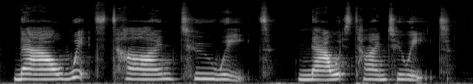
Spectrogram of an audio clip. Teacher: So now, ow is a diphthong. Now it's with a w. Time to eat with a w.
